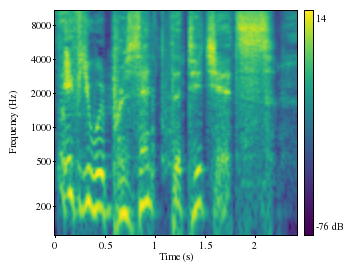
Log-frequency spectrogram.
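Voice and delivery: put-on creepy shopkeeper voice. Voicing a shoemaker offering a fitting: creepy shopkeeper voice. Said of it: "I don't know if I like this new voice".

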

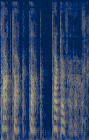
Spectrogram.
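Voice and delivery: whispered fake Swedish-sounding gibberish. Doing some Swedish for the others as a joke: mock Swedish accent. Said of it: "I'll do some Swedish".

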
